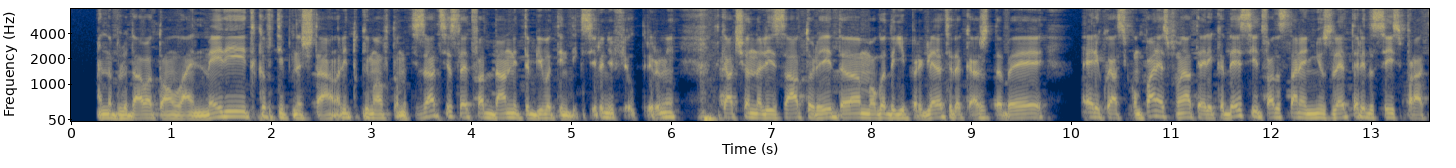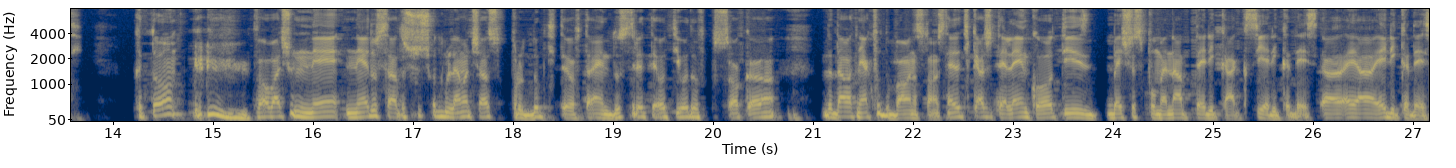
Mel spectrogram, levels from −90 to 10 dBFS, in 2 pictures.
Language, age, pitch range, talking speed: Bulgarian, 20-39, 100-120 Hz, 195 wpm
